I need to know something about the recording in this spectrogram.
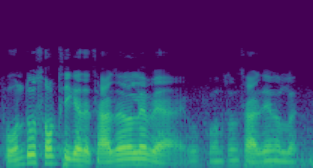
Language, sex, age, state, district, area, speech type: Assamese, male, 30-45, Assam, Tinsukia, urban, spontaneous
